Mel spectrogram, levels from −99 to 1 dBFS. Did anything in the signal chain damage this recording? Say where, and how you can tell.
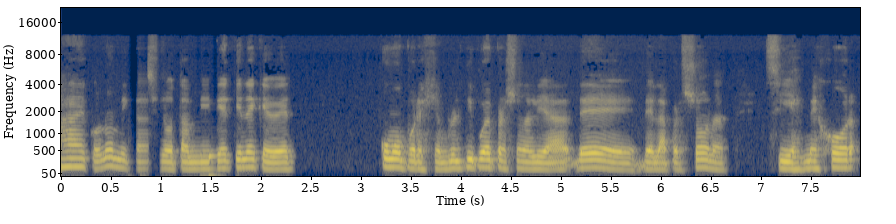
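Yes. From 0.67 to 1.58 s the speech turns choppy and robotic, with small pieces audibly missing. This is repeated packet loss (robotic sound) at the network stage. About six holes open in under a second, the longest around 77 ms. The receiver patches each one by extending the last sound it had, so roughly a third of that stretch is synthesized filler rather than real signal.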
